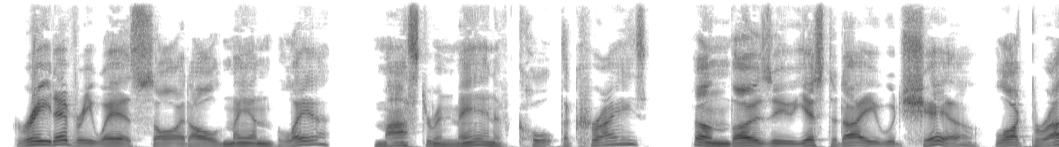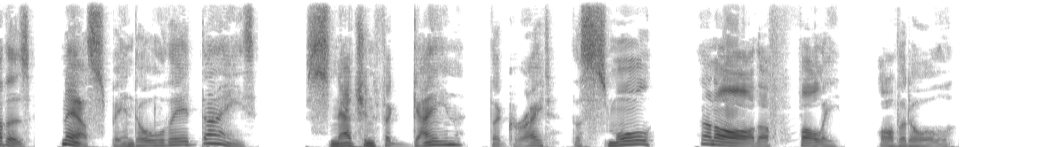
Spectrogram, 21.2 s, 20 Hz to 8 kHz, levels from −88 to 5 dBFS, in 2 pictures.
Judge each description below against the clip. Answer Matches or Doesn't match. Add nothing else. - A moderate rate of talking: Doesn't match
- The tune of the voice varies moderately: Matches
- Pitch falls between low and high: Doesn't match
